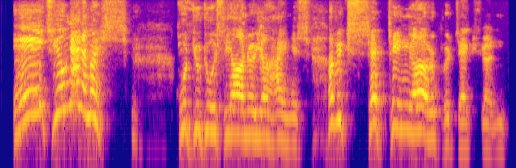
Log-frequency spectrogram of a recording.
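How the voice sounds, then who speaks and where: Putting on a character voice, a man speaks high for a man at a fairly slow pace. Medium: stage play. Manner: stammering, word-mixing, fussy.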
